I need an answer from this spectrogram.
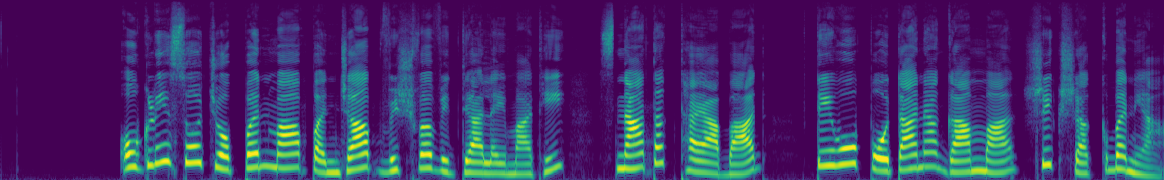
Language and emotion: Gujarati, neutral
